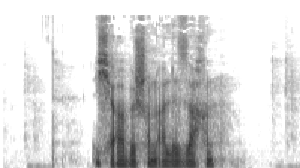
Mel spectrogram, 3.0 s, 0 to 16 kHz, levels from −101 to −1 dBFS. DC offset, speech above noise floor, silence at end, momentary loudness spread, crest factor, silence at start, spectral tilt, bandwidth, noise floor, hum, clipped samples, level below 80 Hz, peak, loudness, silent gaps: under 0.1%; 46 dB; 0.85 s; 11 LU; 24 dB; 0.95 s; -5 dB/octave; 11.5 kHz; -71 dBFS; none; under 0.1%; -40 dBFS; -4 dBFS; -26 LUFS; none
